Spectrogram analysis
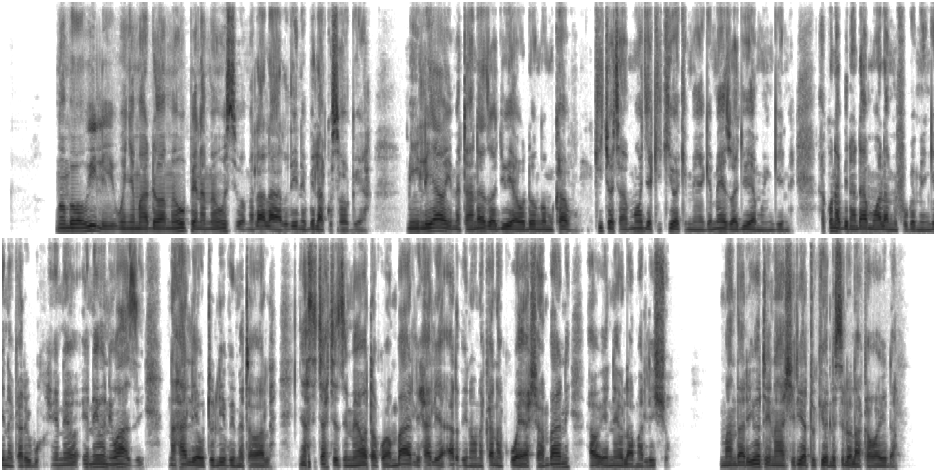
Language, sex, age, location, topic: Swahili, male, 25-35, Nakuru, agriculture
